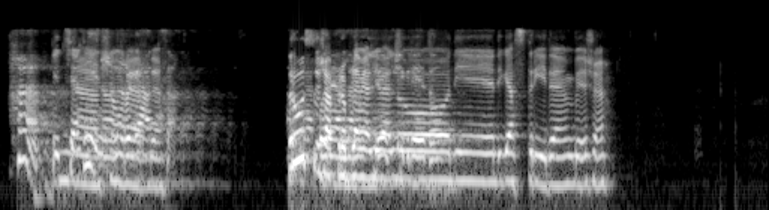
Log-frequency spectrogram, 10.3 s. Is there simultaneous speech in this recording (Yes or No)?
Yes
